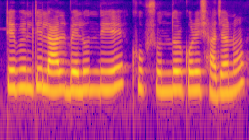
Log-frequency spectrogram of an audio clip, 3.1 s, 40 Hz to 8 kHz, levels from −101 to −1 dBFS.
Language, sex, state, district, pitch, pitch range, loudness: Bengali, female, West Bengal, Alipurduar, 270 Hz, 260-285 Hz, -16 LUFS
